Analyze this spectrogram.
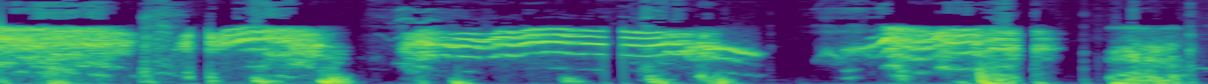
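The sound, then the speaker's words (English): An angry cat yowls and caterwauls at its owner who has just come home, in several loud, drawn-out bursts, its wavering cries rising and falling with brief pauses between them. “This is someone who came home to their cat, and the cat almost destroyed them, like was pissed at them for some reason.”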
